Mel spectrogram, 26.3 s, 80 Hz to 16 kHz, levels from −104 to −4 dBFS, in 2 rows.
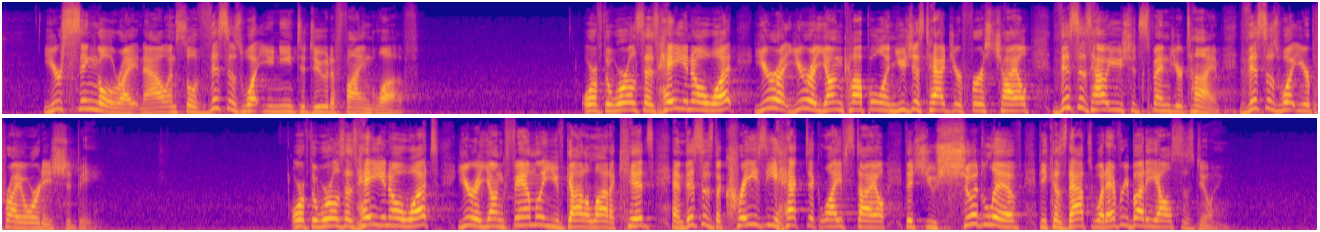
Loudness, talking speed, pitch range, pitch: -23 LUFS, 205 wpm, 165-235 Hz, 205 Hz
